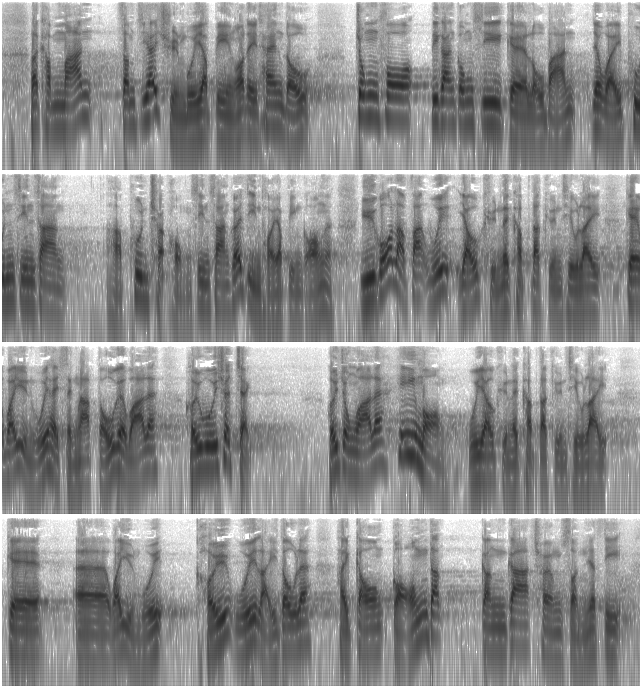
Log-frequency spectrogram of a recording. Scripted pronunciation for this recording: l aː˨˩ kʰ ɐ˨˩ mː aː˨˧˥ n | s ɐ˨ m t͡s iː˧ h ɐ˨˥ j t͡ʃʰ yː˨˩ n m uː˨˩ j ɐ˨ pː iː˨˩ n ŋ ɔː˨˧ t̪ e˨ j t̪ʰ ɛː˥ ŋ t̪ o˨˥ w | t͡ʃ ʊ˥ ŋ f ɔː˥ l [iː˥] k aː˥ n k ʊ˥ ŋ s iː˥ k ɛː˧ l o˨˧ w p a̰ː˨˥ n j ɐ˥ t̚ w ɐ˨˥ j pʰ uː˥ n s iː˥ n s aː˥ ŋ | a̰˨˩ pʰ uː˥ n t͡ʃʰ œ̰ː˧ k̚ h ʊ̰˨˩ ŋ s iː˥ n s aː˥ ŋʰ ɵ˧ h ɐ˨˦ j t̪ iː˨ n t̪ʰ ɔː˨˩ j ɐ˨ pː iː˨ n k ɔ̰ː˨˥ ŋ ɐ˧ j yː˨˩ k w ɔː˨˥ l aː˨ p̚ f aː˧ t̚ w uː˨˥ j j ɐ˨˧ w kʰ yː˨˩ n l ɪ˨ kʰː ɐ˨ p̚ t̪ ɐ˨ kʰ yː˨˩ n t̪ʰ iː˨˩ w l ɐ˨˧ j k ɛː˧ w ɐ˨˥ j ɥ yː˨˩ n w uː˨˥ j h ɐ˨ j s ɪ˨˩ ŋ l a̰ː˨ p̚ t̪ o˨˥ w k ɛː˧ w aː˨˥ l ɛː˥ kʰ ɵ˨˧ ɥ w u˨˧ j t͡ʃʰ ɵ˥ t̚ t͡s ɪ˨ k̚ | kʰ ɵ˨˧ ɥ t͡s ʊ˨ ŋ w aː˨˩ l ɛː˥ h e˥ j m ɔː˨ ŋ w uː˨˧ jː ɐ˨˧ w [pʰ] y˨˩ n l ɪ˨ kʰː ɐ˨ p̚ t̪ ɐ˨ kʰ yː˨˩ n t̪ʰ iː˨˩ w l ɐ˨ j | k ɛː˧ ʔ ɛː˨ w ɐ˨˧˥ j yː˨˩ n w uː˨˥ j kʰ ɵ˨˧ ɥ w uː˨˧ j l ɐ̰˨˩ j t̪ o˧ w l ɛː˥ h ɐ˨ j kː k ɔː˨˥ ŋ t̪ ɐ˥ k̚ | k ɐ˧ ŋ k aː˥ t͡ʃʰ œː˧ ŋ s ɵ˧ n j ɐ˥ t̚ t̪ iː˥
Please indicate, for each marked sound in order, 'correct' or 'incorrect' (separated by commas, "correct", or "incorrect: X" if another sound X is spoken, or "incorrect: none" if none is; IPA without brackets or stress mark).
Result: correct, incorrect: kʰ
